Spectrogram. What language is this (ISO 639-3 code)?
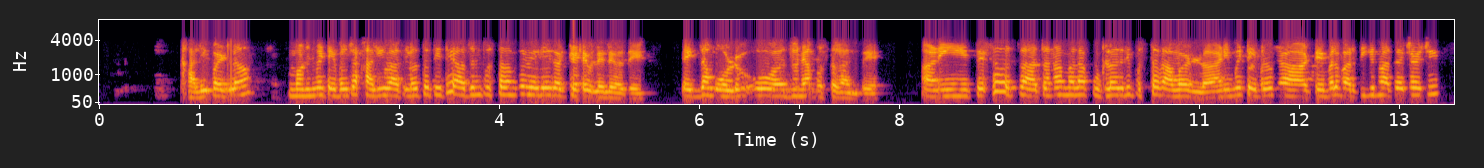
mar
